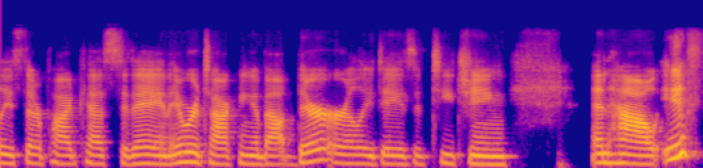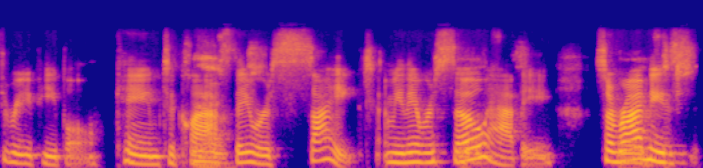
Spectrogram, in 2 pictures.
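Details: Adult female speaker; normal speech.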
